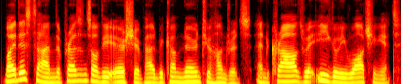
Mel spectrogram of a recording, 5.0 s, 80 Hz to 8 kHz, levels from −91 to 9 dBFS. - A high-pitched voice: No, low, 135 Hz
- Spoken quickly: Yes, fast, 225 wpm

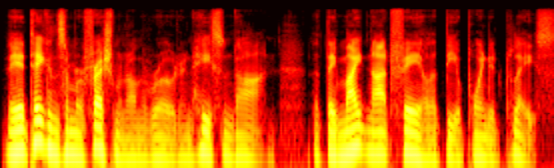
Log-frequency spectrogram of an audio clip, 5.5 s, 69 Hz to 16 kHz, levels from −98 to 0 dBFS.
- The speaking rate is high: Yes, fast, 215 wpm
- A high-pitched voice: No, low, 100 Hz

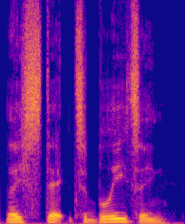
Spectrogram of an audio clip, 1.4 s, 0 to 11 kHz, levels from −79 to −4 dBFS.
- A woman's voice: No, male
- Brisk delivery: No, average, 175 wpm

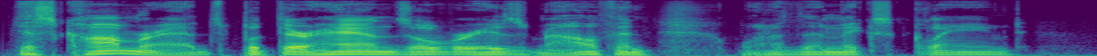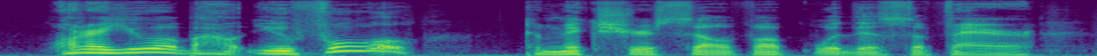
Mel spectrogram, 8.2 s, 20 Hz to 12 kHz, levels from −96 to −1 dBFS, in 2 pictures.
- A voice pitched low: Yes, low, 100 Hz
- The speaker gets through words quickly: No, average, 190 wpm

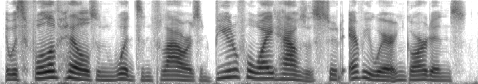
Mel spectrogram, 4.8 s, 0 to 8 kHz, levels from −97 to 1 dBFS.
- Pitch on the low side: No, medium, 170 Hz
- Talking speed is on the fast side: Yes, fast, 215 wpm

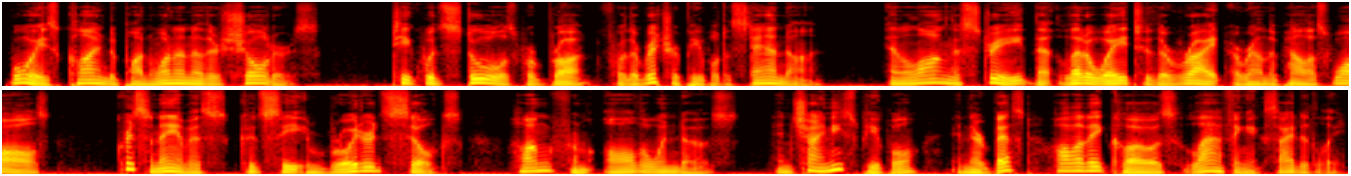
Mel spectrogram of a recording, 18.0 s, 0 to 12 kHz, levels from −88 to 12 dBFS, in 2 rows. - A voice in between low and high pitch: No, low, 110 Hz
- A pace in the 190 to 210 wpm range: No, average, 175 wpm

